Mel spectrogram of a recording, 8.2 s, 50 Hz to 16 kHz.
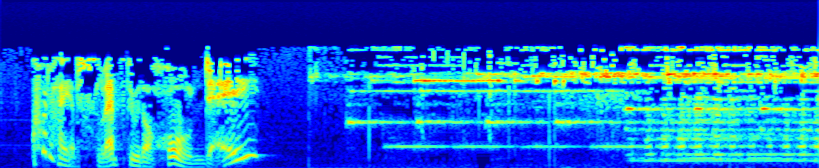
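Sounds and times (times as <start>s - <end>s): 
speech: 0.6s - 3.2s, 6.4s - 8.1s
bells jingling: 3.1s - 8.1s.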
